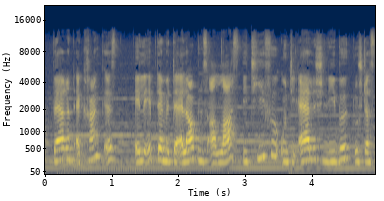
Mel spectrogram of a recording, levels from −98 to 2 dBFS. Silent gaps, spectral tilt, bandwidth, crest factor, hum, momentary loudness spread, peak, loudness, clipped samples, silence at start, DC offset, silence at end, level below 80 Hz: none; -3.5 dB/octave; 13 kHz; 16 dB; none; 9 LU; -2 dBFS; -18 LUFS; under 0.1%; 0 s; under 0.1%; 0 s; -60 dBFS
